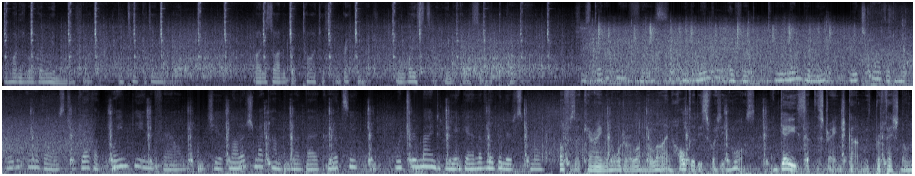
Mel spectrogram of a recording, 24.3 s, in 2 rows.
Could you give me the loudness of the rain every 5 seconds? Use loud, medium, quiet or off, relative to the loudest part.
medium, loud, loud, medium, medium.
